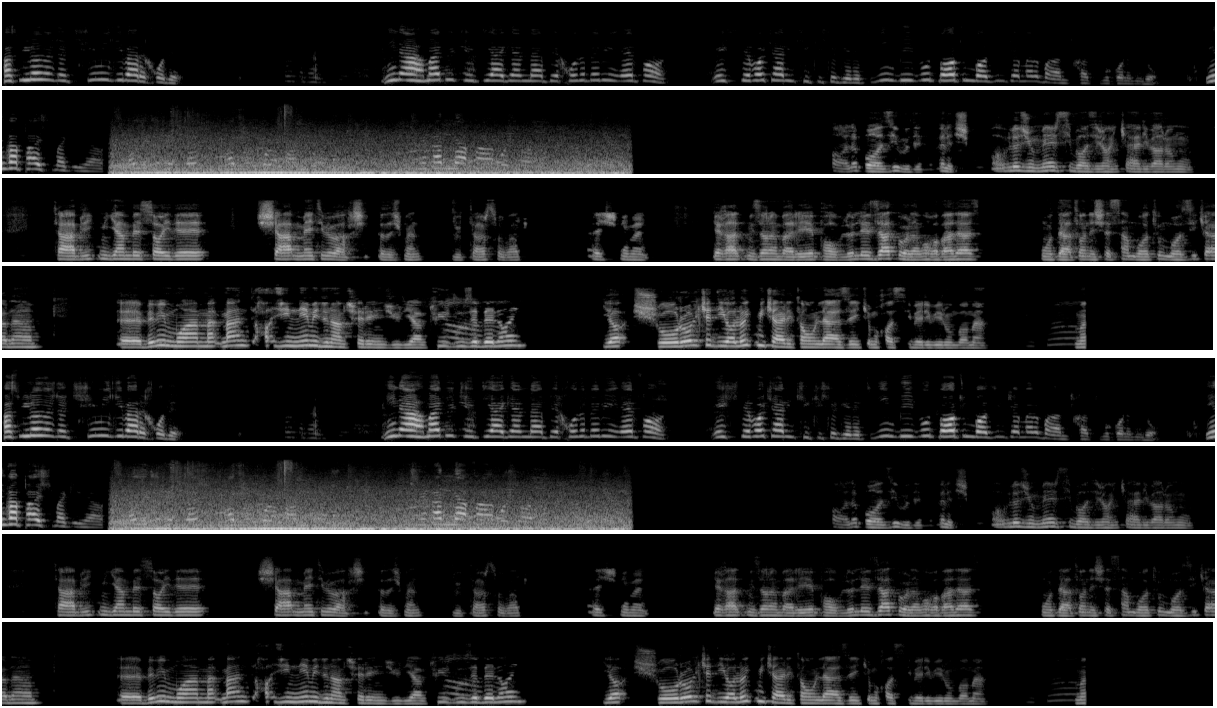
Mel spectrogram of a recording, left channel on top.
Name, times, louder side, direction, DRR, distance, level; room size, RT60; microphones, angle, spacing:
voice 1, 0.0-1.8 3.1-3.2 3.8-6.6 7.1-10.9 11.1-11.5 12.0-15.7 16.2-18.2, right 4 dB, 70° right, 1.7 m, -30 dB
sound 1, 13.2-18.4, right 2 dB, 20° right, 0.5 m, -23 dB
voice 2, 20.4-24.0 24.8-26.3 26.8-28.4 28.8-29.4 30.1-30.7 31.4-34.0 34.7-36.8 37.5-41.6 42.4-46.2 47.1-47.2, left 4 dB, 60° left, 1.1 m, -29 dB
voice 3, 40.6-41.5 46.6-47.2, left 5 dB, 40° left, 5.8 m, -46 dB
head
